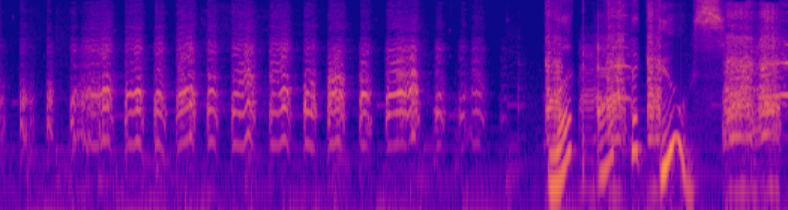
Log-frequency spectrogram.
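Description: Chicken clucking in quick, short, nasal notes, about two a second, over soft background music, ending with louder squawks and a child-directed voice.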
